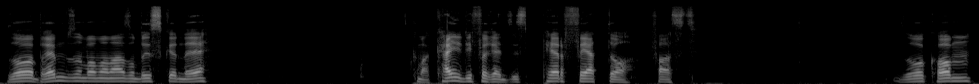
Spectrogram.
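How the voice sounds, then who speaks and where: A man's voice: medium pitch, steady tone, slow pace, pauses often, fairly bright tone, smooth, no echo. A young man commenting casually on his gameplay, thinking aloud in slangy, colloquial speech. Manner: colloquial, slangy, muttering to himself. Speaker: let's player.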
